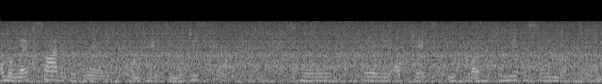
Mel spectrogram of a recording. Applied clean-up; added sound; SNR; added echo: none; Stream; -4 dB; none.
